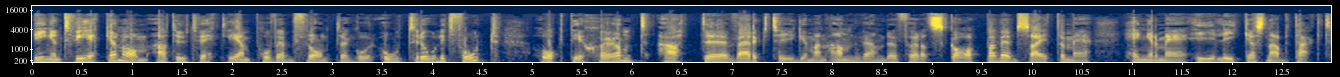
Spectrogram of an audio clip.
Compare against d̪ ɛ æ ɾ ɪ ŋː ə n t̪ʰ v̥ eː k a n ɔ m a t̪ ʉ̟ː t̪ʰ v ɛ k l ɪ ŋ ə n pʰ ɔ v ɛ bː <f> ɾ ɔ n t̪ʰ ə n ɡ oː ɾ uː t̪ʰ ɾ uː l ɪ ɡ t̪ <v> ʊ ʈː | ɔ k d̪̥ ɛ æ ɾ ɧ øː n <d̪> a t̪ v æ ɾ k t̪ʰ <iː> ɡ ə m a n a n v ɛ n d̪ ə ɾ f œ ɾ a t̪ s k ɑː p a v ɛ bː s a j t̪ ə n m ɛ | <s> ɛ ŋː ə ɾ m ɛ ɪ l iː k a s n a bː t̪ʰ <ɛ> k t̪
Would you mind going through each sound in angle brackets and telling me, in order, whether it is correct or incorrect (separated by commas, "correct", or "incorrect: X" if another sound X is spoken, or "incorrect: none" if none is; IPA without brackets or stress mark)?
correct, incorrect: f, incorrect: t̪, incorrect: yː, incorrect: h, incorrect: a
